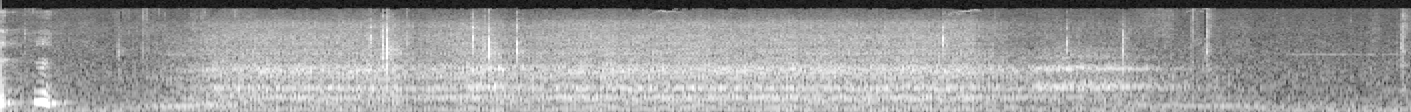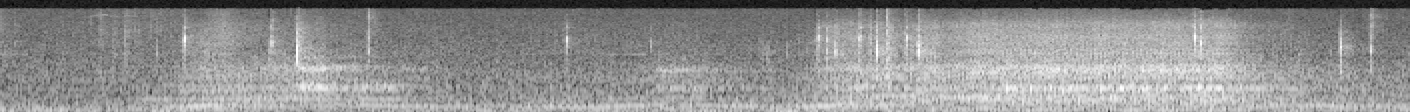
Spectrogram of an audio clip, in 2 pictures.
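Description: A car engine revs loudly and roars.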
